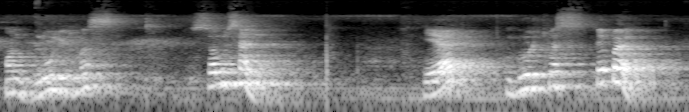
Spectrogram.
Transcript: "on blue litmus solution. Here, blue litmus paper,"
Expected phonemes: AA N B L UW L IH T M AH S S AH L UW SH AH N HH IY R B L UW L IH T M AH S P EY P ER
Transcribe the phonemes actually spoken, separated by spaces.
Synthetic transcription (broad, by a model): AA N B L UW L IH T M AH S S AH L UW S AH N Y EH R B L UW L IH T M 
